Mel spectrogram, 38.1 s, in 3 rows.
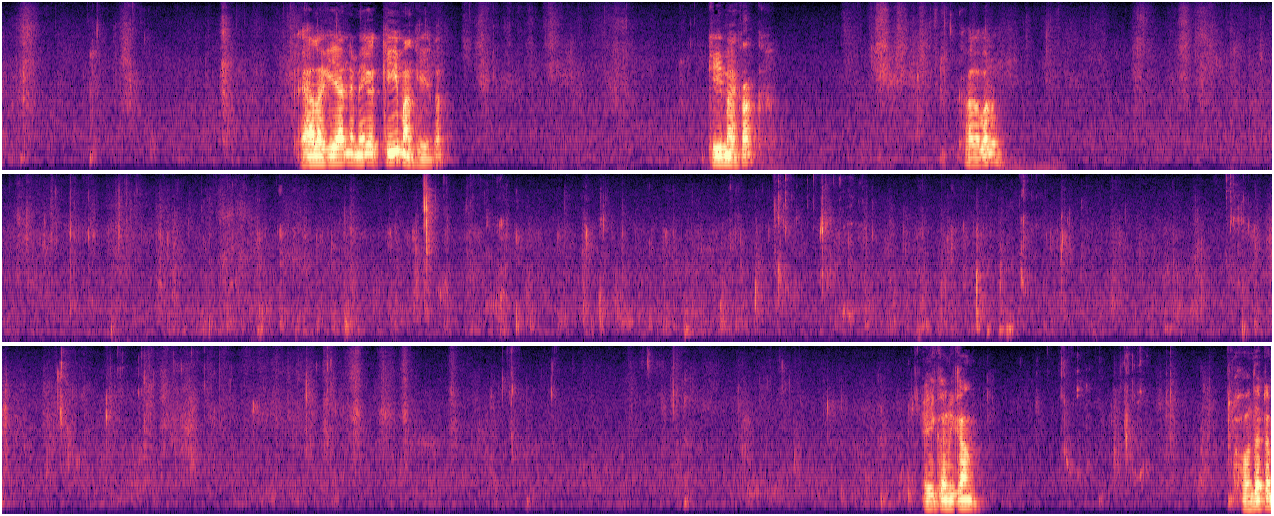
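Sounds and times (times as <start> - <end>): person biting and chewing pastry: 8.5 - 34.6, 35.6 - 37.7.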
